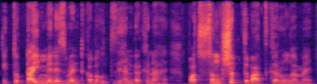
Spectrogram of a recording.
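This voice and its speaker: A man coaching exam candidates in a live talk, animated and repetitive, often checking in with "okay". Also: a little high, fairly quick. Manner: animated, repetitive, frequent "thik hai" checks. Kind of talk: motivational exam advice talk. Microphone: livestream setup.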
